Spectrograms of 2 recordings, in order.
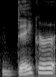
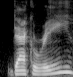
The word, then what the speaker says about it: Dacre: first name okay because we weren't sure if it was the cray Daiquiri like the uh like the drink yeah exactly but it is daker this makes sense because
